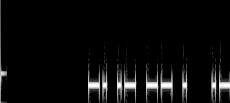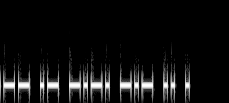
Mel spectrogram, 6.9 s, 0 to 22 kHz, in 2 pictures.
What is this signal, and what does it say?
Morse code, heard as a keyed tone, about 22 wpm, 700 Hz. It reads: NAME JACKIE
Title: Practice QSO - Exchange 1 - Beginning - 22wpm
